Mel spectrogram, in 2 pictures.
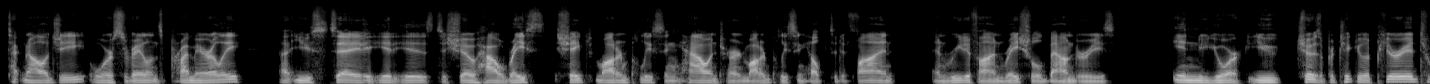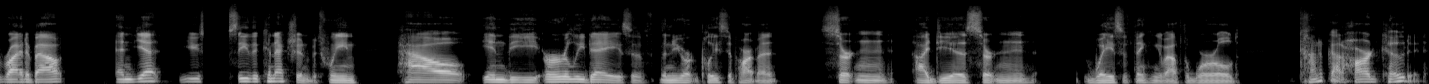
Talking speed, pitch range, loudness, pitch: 150 wpm, 85-105 Hz, -23 LUFS, 95 Hz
